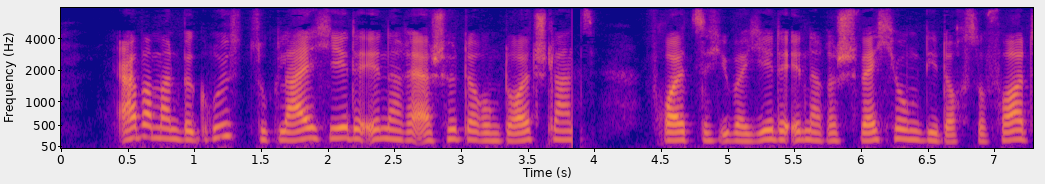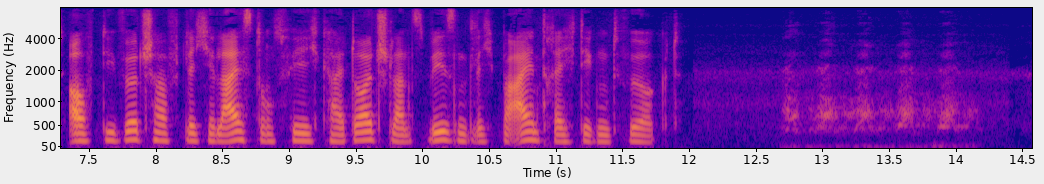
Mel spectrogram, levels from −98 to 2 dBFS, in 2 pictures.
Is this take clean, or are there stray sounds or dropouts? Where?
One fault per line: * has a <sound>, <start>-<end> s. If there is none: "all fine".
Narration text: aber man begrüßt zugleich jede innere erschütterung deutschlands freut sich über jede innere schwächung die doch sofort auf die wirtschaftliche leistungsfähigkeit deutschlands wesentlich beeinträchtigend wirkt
* has a dropout, 3.8-3.9 s
* has a bark, 12.7-14.2 s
